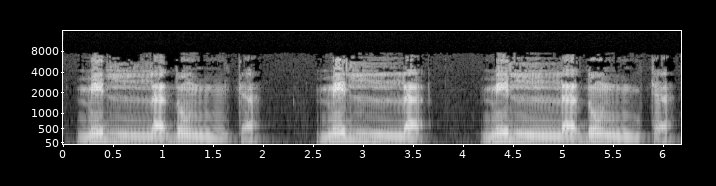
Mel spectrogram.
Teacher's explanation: نون ساکن حذف میشه و حرف بعدی یعنی حرف لام مشدد بیان میشه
